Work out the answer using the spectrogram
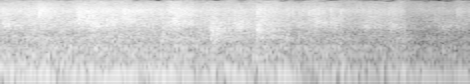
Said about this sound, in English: I gotta pay this water bill, man. Fucking shower keeps turning off.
